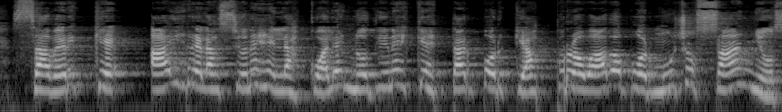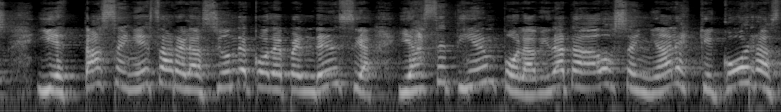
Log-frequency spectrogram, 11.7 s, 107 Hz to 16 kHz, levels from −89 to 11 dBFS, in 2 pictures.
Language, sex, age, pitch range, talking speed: Spanish, female, 40-59, 225-300 Hz, 180 wpm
